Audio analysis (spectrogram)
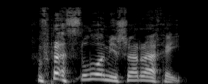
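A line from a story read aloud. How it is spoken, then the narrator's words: Laughing. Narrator (Russian): рассмеялся Ефим Прохорович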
